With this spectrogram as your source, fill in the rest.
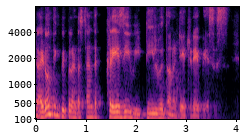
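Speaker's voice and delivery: ordinary talk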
